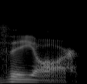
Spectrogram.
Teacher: O TH tem um som que você bota a ponta da língua entre os dentes e parece uma vibração de Z assim. Não é som de D, não.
